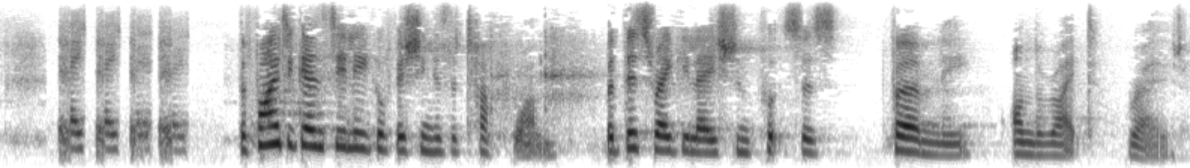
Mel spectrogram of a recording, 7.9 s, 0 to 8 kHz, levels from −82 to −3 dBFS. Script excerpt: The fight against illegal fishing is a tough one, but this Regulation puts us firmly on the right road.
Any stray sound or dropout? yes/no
yes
